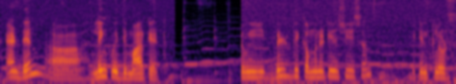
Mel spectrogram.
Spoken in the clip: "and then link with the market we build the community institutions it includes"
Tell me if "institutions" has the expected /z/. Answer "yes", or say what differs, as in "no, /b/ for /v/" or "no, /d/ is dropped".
no, /z/ is dropped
